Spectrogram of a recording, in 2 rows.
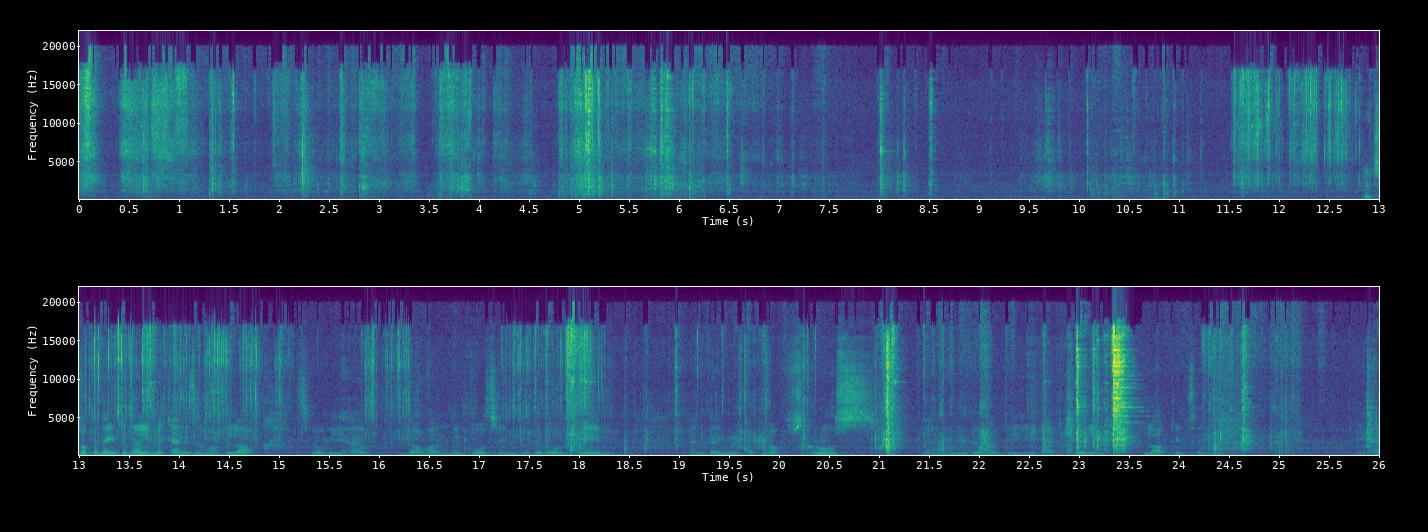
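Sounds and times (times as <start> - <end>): packaging rustling: 0.0 - 8.6, 9.4 - 20.6.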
